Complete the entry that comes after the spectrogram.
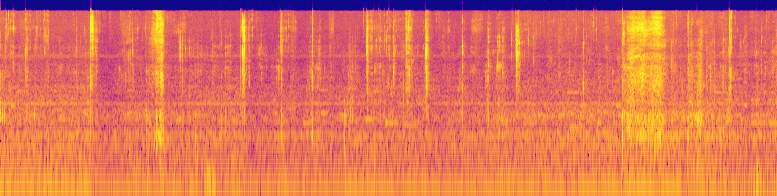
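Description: Close-miked eating with the hands: chewing with wet smacks and many short, sharp crunching clicks, with a denser, louder burst about twelve to thirteen seconds in.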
